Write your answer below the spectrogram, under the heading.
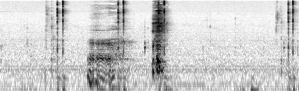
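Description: Quiet clicks of a computer keyboard and mouse: a quick run of clicks about a second in, a few scattered ones around two to three seconds, and another quick run near the end.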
